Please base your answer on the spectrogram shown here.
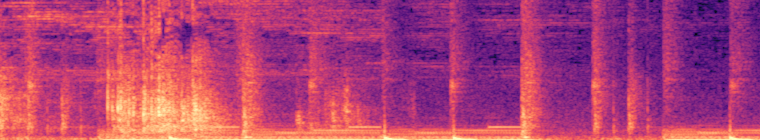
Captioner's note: paper crackling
